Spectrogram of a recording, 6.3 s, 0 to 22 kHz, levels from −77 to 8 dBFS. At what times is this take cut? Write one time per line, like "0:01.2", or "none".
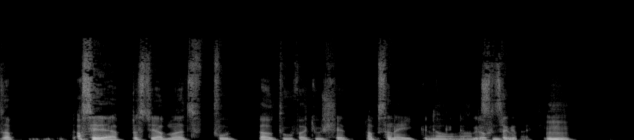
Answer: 0:05.2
